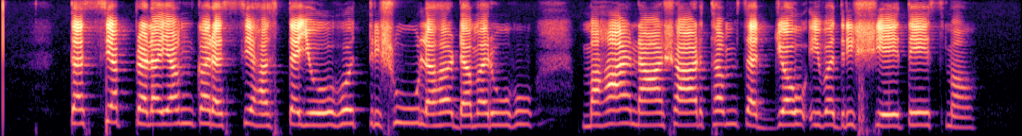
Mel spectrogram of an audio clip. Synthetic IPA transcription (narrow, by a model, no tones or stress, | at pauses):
t̪ɐsjɐpɾɐlɐjɐŋkɐɾɐsjɐɦɐst̪ɐjoːɦot̪ɾiʃuːlɐɦɐ̆ɖɐmɐɾuːɦu | mɐɦaːnaːʃaːɾt̪ʰɐmsɐdjɐwiʋɐd̪ɾiʃjeːt̪eːsmɐ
